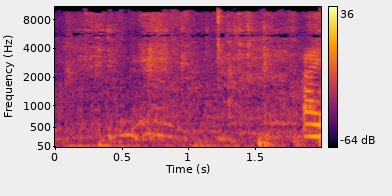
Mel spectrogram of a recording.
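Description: A talking baby doll's faint, cooing baby voice, with a soft low knock about one and a half seconds in.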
